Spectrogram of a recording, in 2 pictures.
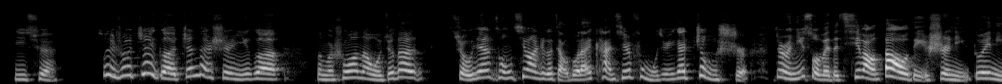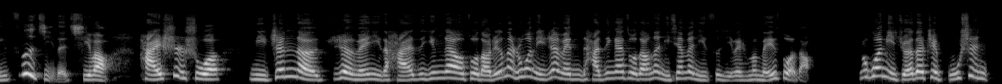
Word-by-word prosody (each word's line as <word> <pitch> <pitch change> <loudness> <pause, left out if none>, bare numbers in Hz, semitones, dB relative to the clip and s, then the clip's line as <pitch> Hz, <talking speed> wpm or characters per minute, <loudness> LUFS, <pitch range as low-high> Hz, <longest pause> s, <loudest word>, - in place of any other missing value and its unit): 的 230 0 -8
确。 220 -3 -7 0.4
所 455 +1 -5
以 380 - -4
说 385 +5 -5
这 480 +2 -3
个 265 -4 +2
真 375 - -6
的 380 -6 -4
是 285 -3 -5
一 240 +1 -6
个 250 -3 +1 0.3
怎 235 - -8
么 215 0 -4
说 305 +7 -1
呢？ 275 -4 -2
我 210 -3 -2
觉 260 - -3
得 305 -3 0 0.3
首 220 -5 -1
先 315 +5 -1
从 295 -2 -5
期 360 - -8
望 320 -3 +1
这 265 - -5
个 250 - 0
角 240 - -3
度 215 - 0
来 220 +4 +1
看， 240 - -4
其 310 - -8
实 325 - -2
父 340 +2 -10
母 200 -6 -7
就 235 - -9
应 240 - -8
该 300 +2 +1
正 305 - -5
视。 285 +6 -7 0.2
就 335 - -3
是 280 - +2
你 260 +5 -3
所 - - -1
谓 210 -2 -1
的 205 - -3
期 205 +12 -8
望 300 -7 +5
到 330 -9 +10
底 205 -3 -6
是 245 +3 -1
你 190 -4 -5
对 275 0 0
你 215 -5 -4
自 455 - +5
己 - - -12
的 - - -7
期 220 - -3
望， 205 -3 +6 0.3
还 230 -2 +6
是 295 +6 -2
说， 245 -4 +6 0.3
你 230 -2 -3
真 350 - -1
的 215 -10 +4
认 260 -1 +3
为 220 +1 +1
你 235 -2 -3
的 210 - -2
孩 205 +1 0
子 240 - -7
应 280 +4 -5
该 300 - +3
要 275 -2 +6
做 255 0 0
到 215 -2 +3
这 - - -1
个。 - - -1
那 395 - -2
如 330 - -3
果 375 - -1
你 255 - -2
认 330 +8 -2
为 250 -2 +1
你 230 -1 -8
的 225 - -9
孩 220 -2 -1
子 240 - -10
应 275 - -5
该 295 - +1
要 - - 0
做 275 -3 0
到， 240 -1 +2
那 295 - -2
你 225 -7 -5
先 275 +6 -4
问 285 -3 -2
你 200 -3 -6
自 225 - -8
己 190 -2 -9
为 200 - -3
什 195 - -12
么 220 - -5
没 205 +3 -1
做 285 - -1
到？ - - -8 0.4
如 325 +4 -6
果 395 +2 +4
你 295 -10 -3
觉 230 +1 +2
得 300 +1 +5
这 290 0 0
不 250 -2 -5
是 295 -4 -4
255 Hz, 340 characters per minute, -21 LUFS, 225-305 Hz, 0.4 s, 到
